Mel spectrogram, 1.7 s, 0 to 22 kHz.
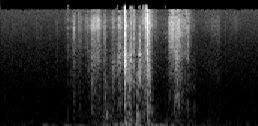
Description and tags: Page Turn 1
Quick turn of a page in a small, spiral notebook.
Now go read a good book.... like the bible. Jesus is alive!
page, paper, turn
